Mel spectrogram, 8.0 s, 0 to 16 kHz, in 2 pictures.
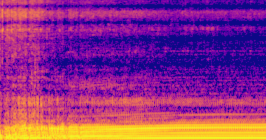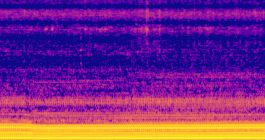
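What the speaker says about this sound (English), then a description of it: "I'll just fire up the car." A Mazda RX-7 FC cranks briefly, fires and settles into a loud, steady idle with a deep rumble, close by, with a slight shift in pitch partway through and no talking.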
